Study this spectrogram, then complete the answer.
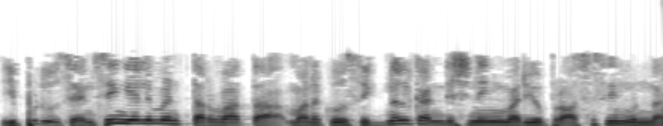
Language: Telugu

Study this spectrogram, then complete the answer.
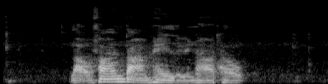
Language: Cantonese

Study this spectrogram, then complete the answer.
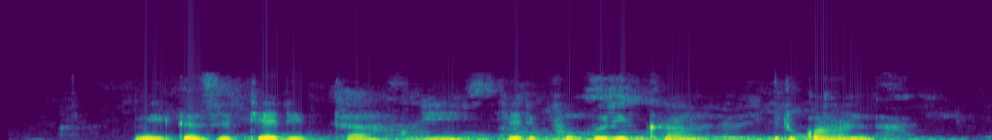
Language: Kinyarwanda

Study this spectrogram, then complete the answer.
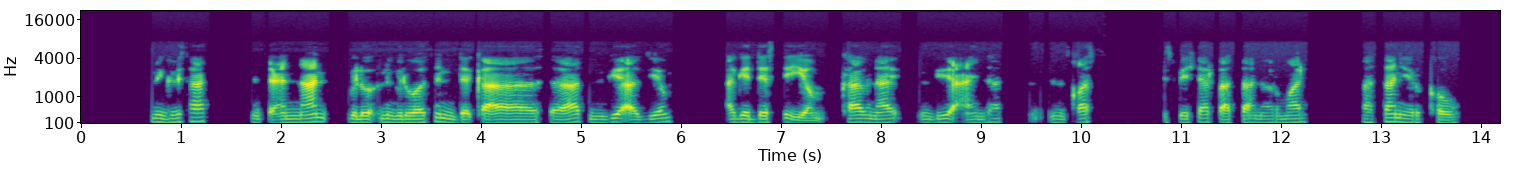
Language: Tigrinya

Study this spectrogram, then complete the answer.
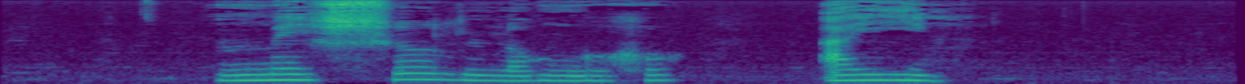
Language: Ngiemboon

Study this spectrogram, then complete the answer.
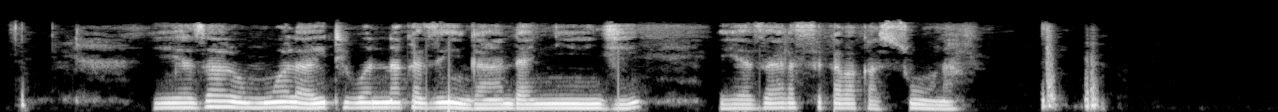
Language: Ganda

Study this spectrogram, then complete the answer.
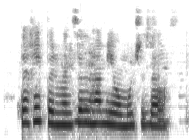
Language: Pashto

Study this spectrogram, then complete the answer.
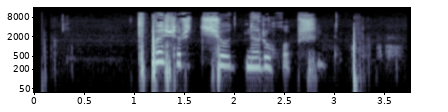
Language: Abkhazian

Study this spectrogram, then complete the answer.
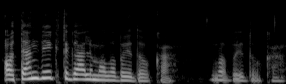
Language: Lithuanian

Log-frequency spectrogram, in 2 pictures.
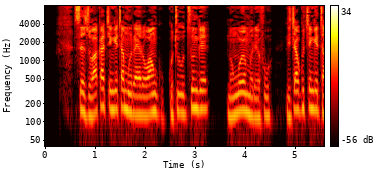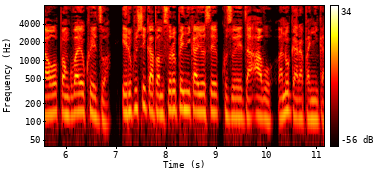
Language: Shona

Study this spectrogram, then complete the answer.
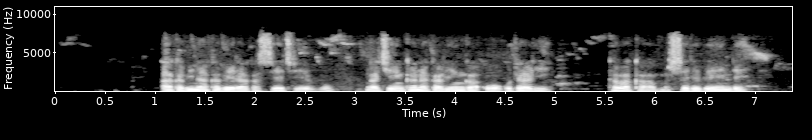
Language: Ganda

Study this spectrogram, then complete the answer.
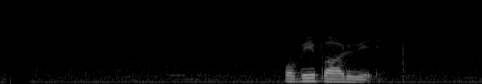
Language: Sinhala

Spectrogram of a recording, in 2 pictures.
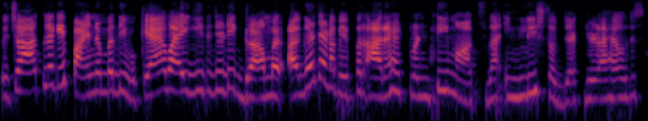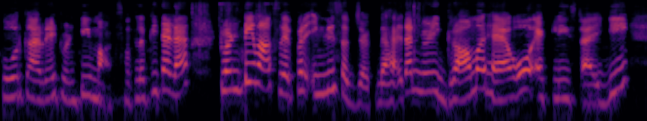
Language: Punjabi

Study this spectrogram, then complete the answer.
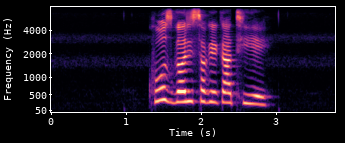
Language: Nepali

